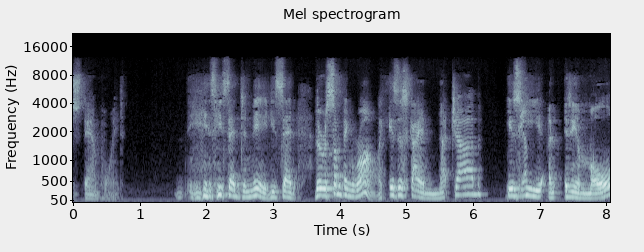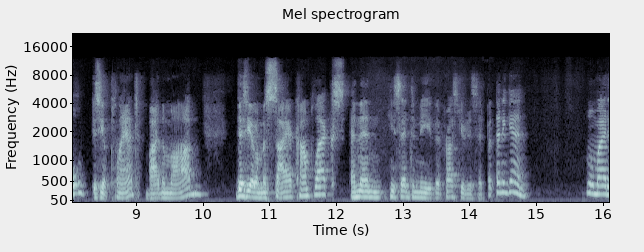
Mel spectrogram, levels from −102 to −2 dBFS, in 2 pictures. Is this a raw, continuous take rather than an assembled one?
yes; 0 cuts

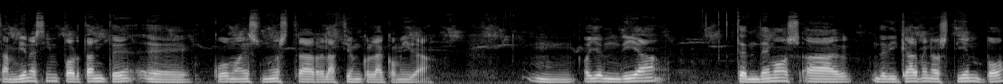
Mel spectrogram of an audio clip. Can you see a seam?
yes; 2 cuts; at 7.3 s, 8.6 s

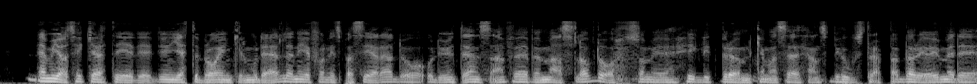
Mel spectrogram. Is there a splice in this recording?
no; 0 cuts

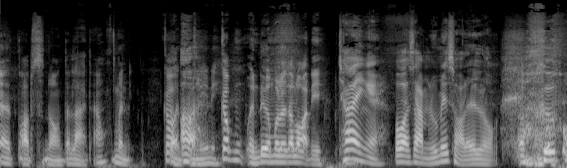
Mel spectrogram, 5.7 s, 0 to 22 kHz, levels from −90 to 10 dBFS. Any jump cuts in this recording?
yes; 1 cut; at 1.3 s

